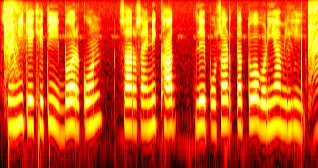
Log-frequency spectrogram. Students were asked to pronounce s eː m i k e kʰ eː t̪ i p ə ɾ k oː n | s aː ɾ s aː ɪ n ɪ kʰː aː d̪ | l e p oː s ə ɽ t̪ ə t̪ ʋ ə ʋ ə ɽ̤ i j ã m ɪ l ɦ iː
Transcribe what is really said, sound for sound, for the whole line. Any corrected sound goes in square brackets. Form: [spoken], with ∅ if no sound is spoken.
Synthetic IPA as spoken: s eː m i k e kʰ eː t̪ i [b] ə ɾ k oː n | s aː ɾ s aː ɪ n ɪ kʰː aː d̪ | l e p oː s ə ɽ t̪ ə t̪ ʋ ə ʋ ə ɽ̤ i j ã m ɪ l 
